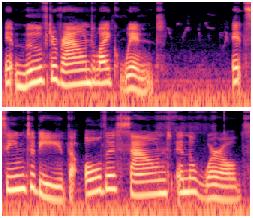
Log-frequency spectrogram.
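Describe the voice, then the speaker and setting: A woman teacher reading a picture book aloud to children in a deliberate, expressive way. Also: fairly high pitch, a little hiss or hum. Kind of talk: storybook read-aloud narration for children. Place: outdoors.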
